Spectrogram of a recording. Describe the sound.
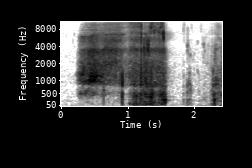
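A long, airy slurp of someone sipping tea that is still too hot, loud and drawn out, followed by a few softer mouth clicks and breaths.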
